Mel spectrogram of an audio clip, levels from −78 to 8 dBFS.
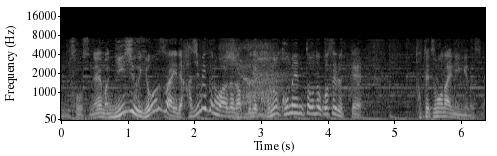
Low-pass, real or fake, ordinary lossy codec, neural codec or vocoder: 7.2 kHz; real; Opus, 24 kbps; none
